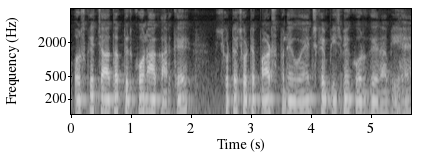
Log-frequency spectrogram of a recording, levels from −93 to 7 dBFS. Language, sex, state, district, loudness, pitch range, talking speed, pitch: Hindi, male, Uttar Pradesh, Muzaffarnagar, -20 LUFS, 95-100 Hz, 200 wpm, 95 Hz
